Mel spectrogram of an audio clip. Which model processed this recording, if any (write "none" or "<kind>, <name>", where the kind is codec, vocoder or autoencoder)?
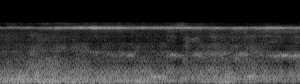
codec, ZipCodec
